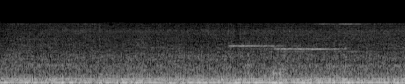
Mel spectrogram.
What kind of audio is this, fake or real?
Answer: fake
